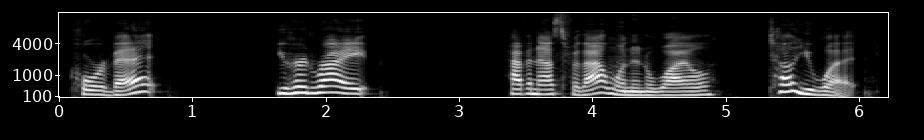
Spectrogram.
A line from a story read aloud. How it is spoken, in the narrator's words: chuckled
